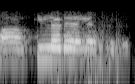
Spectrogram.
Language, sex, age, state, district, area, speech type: Odia, female, 30-45, Odisha, Boudh, rural, conversation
